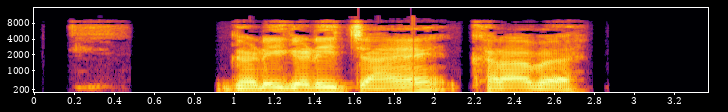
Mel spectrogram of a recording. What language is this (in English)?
Dhatki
